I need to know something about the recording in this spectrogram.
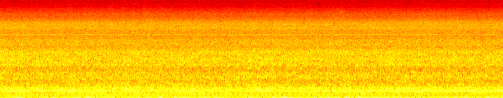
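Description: Steady whooshing hum of a fan motor running, unchanging throughout, with a faint low hum under it.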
